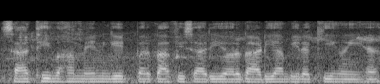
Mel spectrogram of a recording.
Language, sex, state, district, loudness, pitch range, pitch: Hindi, male, Madhya Pradesh, Katni, -16 LUFS, 120-130 Hz, 125 Hz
